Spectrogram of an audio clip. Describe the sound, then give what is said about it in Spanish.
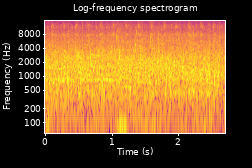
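An audience applauds the Lord steadily, a dense wash of many hands clapping at once with no pauses, sustained and fairly even in loudness throughout, with no voices rising above it. “Yo pienso que usted debería aplaudir mejor al Señor.”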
